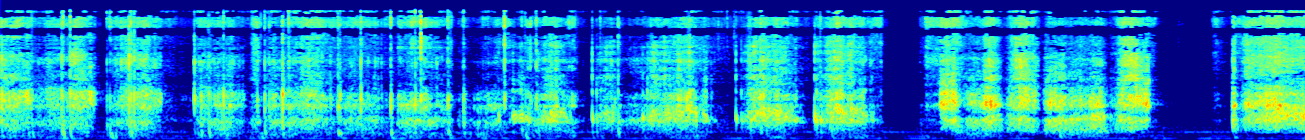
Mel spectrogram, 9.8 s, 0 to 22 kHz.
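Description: Long nails scratch and tap the top edge and front face of a small, closed, hollow brown corrugated cardboard box. Dry, papery scratching comes in repeated bursts separated by short silences, with quick taps mixed in. The sound is mid-pitched, centered near 1 kHz, with little low end.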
